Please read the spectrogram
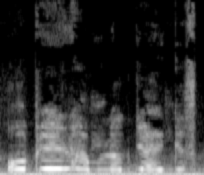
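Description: A young girl singing in a high voice, holding some notes steady, over the steady low hum of a car cabin.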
